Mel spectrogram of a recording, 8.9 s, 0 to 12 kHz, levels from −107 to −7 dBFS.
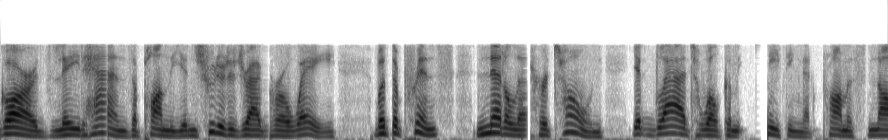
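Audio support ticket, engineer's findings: Packet loss with pitch repetition at 1.02–1.08 s, 2.64–2.70 s, 5.22–5.31 s and 7.56–7.68 s. Gaps of 60, 60, 90 and 120 ms, consistent with 30 ms packets. Last pitch period looped, buzzy hold fading out, cross-fade back in. Band-limited telephone sound of the G.711 path.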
